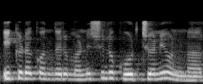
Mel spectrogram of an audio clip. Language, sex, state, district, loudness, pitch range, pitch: Telugu, female, Telangana, Komaram Bheem, -13 LUFS, 235-270 Hz, 250 Hz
